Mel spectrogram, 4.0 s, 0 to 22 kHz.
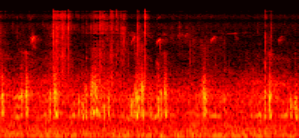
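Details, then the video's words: Wood frogs at Frog Moon Hollow in Middlesex, Vermont, on April 7, 2020, calling minutes after waking in early spring; faint, scattered clucking croaks a few times a second over a soft, hissing background. "The Wood Frogs Wake Up at Frog Moon Hollow 2020!"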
